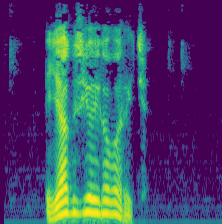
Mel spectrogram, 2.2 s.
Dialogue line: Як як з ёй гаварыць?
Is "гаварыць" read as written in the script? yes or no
yes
